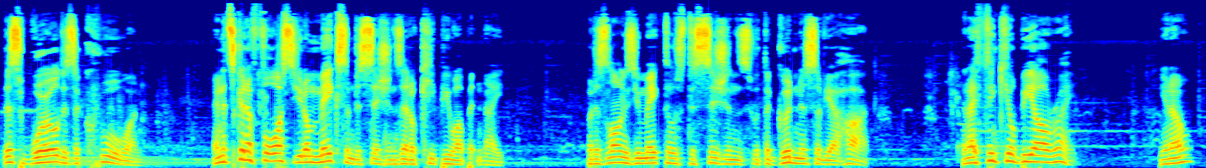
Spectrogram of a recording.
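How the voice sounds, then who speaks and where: A man plays a kindly, folksy town mayor. His pitch moves up and down a great deal, and his manner is informal and reassuring, as in an audio drama. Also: expressive, moderate pace, a little mellow, natural voice. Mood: somber, consoling.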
